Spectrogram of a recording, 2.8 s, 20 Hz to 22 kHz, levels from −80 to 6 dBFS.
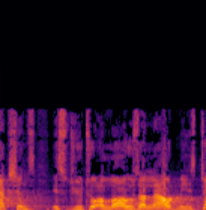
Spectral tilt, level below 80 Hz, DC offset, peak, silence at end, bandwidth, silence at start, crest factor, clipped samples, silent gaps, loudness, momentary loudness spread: -4 dB/octave; -58 dBFS; under 0.1%; 0 dBFS; 0 s; 11 kHz; 0 s; 14 dB; under 0.1%; none; -15 LUFS; 13 LU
